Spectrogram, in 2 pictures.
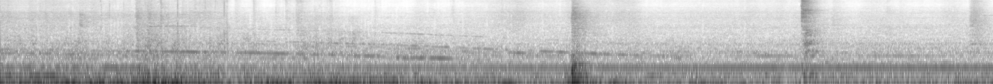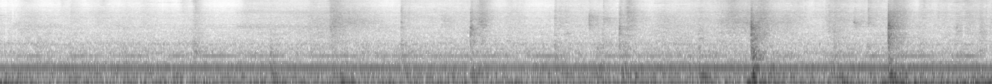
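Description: The bus rattles and creaks as it rolls along.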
